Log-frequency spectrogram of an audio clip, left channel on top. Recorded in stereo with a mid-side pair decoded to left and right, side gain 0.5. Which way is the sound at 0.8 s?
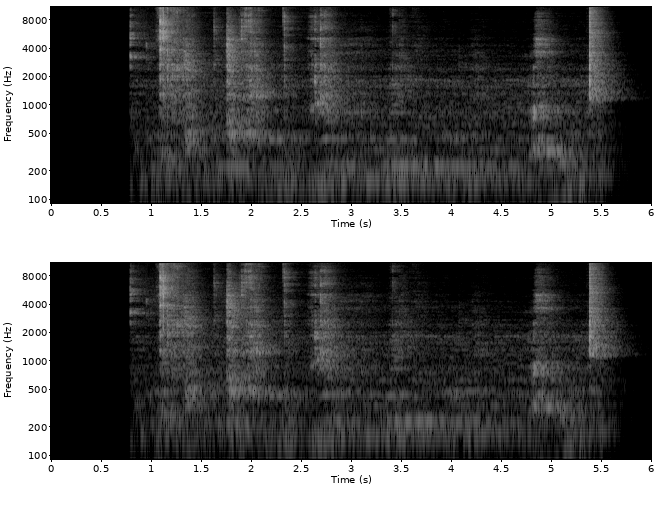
30° left.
